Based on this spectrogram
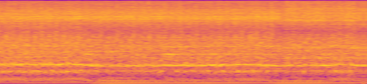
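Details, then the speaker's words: Carburetted engine restarted after a coolant purge, idle adjusted by ear with no tachometer; breather blowing hard and a belt-like noise are concerns. Steady, even idle with a constant hum, no hunting or misses. The idle sounds properly set. "il marche bien ce moteur donc un carbu qui n'a pas raison on dit que le carburateur je suis là ça va il marche très bien"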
